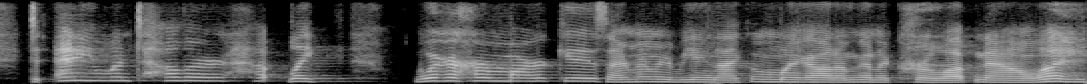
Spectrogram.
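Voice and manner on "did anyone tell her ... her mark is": high-pitched yelling. Speaker recalls a director yelling at her when she was new, imitating someone yelling. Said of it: "I remember him yelling at me".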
